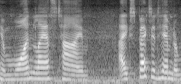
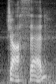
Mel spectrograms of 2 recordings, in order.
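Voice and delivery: ordinary delivery, nothing marked

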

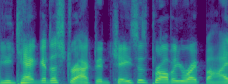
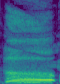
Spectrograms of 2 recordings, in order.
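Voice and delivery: sharp high gasp. Real, not acted. Spotting another guard.

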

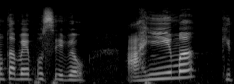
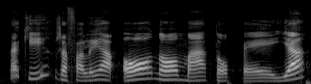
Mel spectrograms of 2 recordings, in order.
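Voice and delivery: ordinary talk, nothing marked

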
